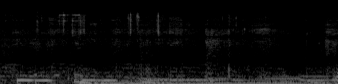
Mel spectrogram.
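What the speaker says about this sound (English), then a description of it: "Keys" A bunch of keys jingles faintly during a search at a desk, with brief soft rattles and shuffling handling sounds in a quiet room.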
